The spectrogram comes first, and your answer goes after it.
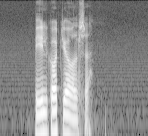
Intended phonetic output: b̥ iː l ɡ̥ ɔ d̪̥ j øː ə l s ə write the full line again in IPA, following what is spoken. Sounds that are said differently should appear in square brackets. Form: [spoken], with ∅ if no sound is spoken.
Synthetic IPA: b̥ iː l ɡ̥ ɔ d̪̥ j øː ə l s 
